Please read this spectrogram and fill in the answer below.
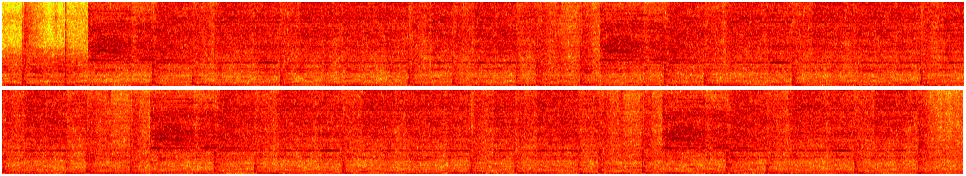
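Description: Rock music with a steady drum-kit beat and bass.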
